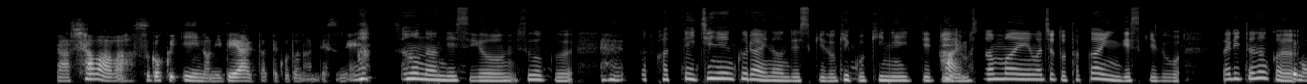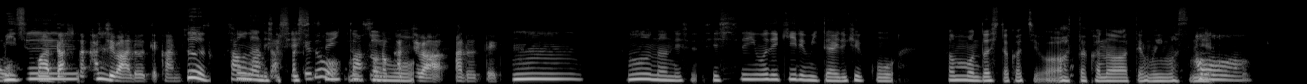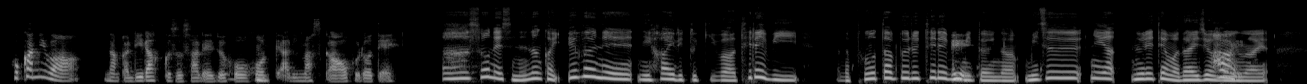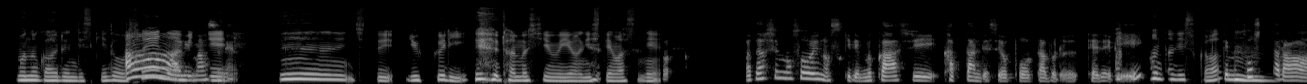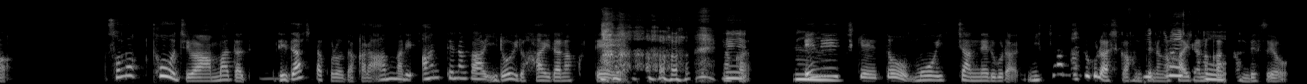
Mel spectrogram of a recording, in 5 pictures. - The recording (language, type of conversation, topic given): Japanese, podcast, お風呂でリラックスする方法は何ですか？
- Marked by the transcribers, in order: other background noise; chuckle; chuckle; laugh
